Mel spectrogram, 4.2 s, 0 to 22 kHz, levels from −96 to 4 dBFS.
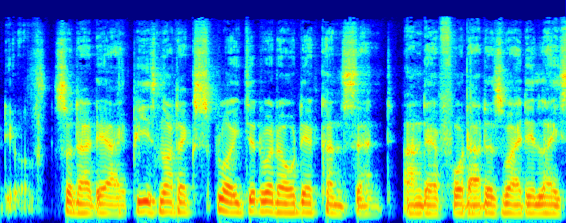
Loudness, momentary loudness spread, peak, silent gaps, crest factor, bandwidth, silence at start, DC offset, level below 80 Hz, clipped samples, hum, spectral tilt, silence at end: -20 LUFS; 4 LU; -4 dBFS; none; 16 dB; 17 kHz; 0.05 s; under 0.1%; -66 dBFS; under 0.1%; none; -4 dB/octave; 0 s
